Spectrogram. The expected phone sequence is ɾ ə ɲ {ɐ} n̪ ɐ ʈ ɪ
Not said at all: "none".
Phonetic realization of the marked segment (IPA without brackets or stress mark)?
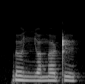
ɐ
